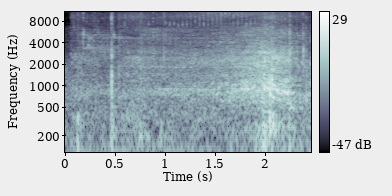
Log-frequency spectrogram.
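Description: Stunt scooter wheels rolling on a concrete skatepark bowl, a steady rushing rumble that grows louder near the end, with one short click about half a second in.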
